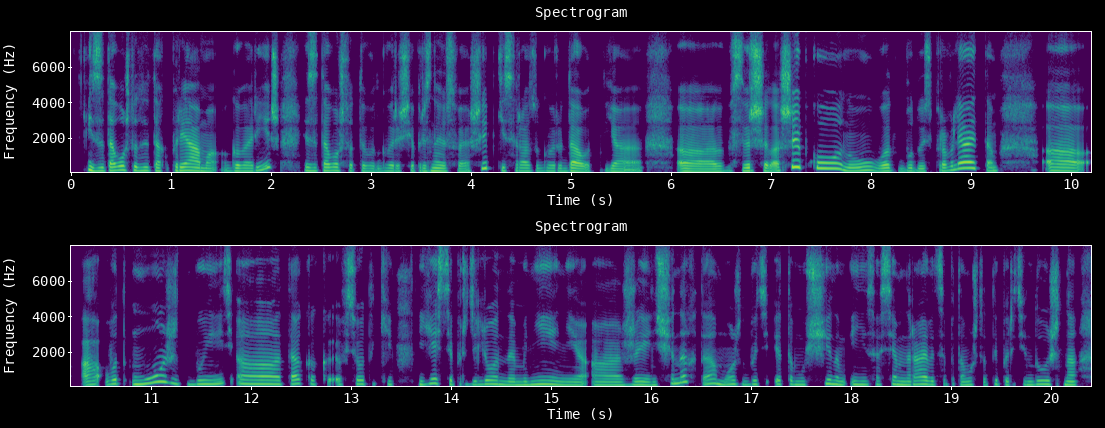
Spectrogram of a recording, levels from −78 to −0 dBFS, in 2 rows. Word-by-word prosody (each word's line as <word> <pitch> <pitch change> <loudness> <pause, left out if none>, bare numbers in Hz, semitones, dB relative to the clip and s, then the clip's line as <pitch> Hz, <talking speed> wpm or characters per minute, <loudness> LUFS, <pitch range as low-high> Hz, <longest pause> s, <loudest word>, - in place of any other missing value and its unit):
из-за 180 -5 +4
того, 195 +5 +4
что 205 - 0
ты 185 0 -2
так 170 -1 -2
прямо 185 -4 +3
говоришь, 165 - -1 0.2
из-за 180 -2 0
того, 185 +1 +2
что 165 - -3
ты 160 - -6
вот 150 -1 -7
говоришь: 155 0 -1
"Я 155 - -4
признаю 160 0 +1
свои 150 -1 -2
ошибки 310 - -1
и - - 0
сразу 165 -2 -1
говорю, 160 -1 -6
да, 155 -1 +5
вот - - -4
я, 150 -1 -2 0.3
э, 145 -1 +2
совершила 175 +2 +5
ошибку, 330 -5 +5
ну 185 +3 +1
вот 170 +1 +1
буду 160 0 -5
исправлять 310 - +4
там". - - -3 0.4
А, 180 - +2
а 190 - +1
вот, 225 +5 -3
может 250 +6 +1
быть, 215 +5 -2
а, 220 -2 +3
так 225 +2 0
как 215 -2 -9
всё-таки 210 -2 -4 0.2
есть 225 +3 +1
определённое 190 -1 -2
мнение 175 -1 -1
о 170 -1 -2
женщинах, 180 - -1
да, 235 +3 -1
может 210 -1 -3
быть, 205 - -5
это 205 -1 -4
мужчинам 190 +3 0
и 195 - -4
не 190 0 -3
совсем 190 0 -1
нравится, 195 +2 0
потому 175 -1 -6
что 165 - -10
ты 210 - -8
претендуешь 195 +2 -3
на 180 -1 +1
185 Hz, 175 wpm, -23 LUFS, 170-215 Hz, 0.4 s, да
